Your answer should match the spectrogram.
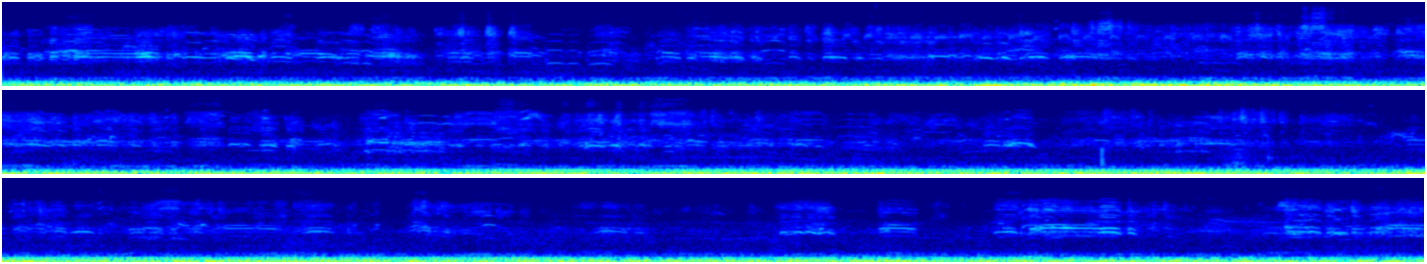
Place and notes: kekerdom, wild gooses
At a harvested field close o the dam. A large group of wild gooses, gathering and flying away.
international ambiences and topographic field recordings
